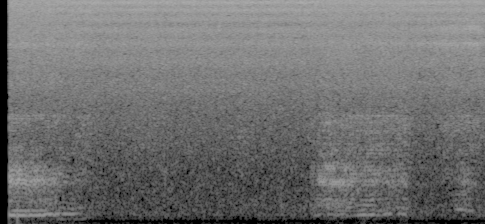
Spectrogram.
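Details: Two-year-old pet pug asleep indoors after a busy day, snoring: a harsh, buzzy snore at the start and another around four seconds, with quieter breathing in between and a faint trailing snore near the end.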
